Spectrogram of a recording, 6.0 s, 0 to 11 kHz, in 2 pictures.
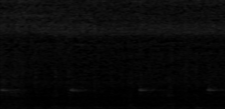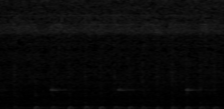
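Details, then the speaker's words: BMW i3 front suspension, strut shaft rocked by hand: quiet, dull knocks two or three times a second from play in the shaft; one fix is replacing both front struts, possibly with the top mount bearing; worn front strut knock. "я думаю все услышали вот этот звук ну вариант 1 менять полностью амортизационную стойку с двух сторон тогда стук пропадает"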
